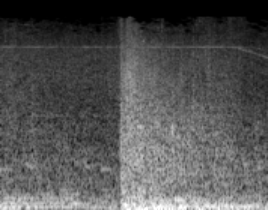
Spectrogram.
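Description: An explosion booms and rumbles away.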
